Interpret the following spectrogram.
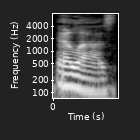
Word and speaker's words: Hellas: language it will say Hellas but the Greeks will pronounce it elas the H is silent to the Greeks and we really get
